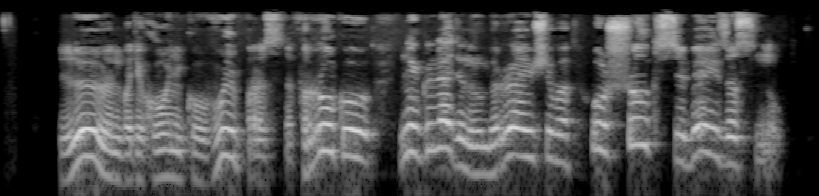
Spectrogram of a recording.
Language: Russian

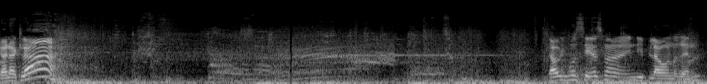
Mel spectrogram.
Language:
German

